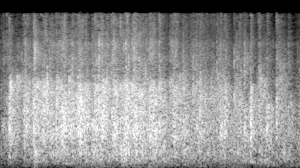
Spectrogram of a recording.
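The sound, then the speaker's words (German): Loud applause from an audience voting for a contestant at a live philosophy debate event: dense, steady clapping that holds at an even level for the whole stretch, with no voices over it. “Bitte jetzt abstimmen mit lautstarkem Applaus für Mirko Stockhausen.”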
